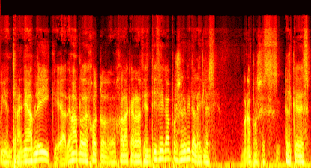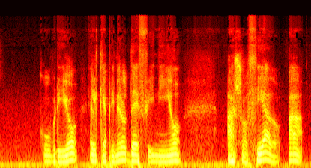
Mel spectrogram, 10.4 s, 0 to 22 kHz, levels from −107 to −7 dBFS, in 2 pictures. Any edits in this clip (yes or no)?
yes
